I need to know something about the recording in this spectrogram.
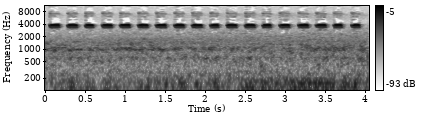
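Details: Cricket singing its nighttime love song toward dawn: clean, high-pitched chirps in a steady rhythm of about four per second against a quiet background.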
